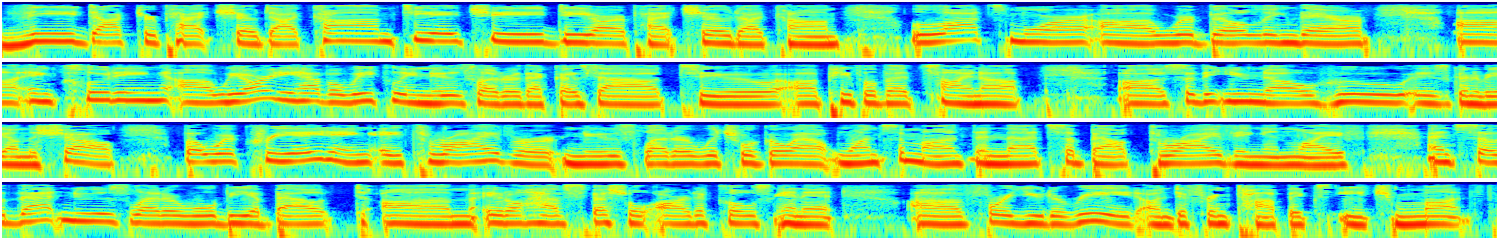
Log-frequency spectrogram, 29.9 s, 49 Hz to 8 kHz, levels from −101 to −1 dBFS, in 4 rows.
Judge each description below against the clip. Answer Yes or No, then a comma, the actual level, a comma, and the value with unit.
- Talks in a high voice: Yes, high, 195 Hz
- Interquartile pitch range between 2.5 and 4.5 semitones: Yes, average, 2.8 semitones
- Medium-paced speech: Yes, average, 165 wpm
